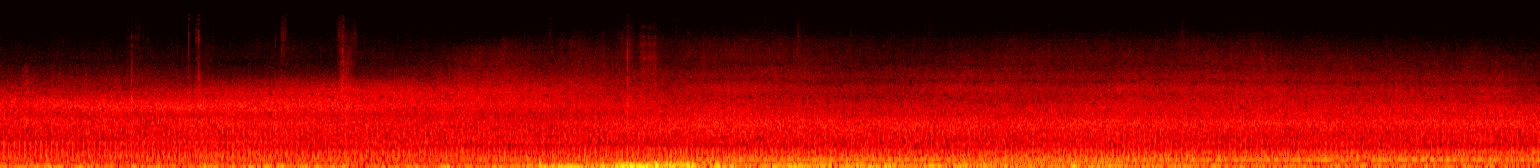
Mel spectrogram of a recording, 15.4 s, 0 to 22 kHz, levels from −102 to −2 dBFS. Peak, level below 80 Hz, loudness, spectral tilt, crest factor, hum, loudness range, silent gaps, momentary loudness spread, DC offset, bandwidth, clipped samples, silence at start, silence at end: -24 dBFS; -46 dBFS; -48 LUFS; -6.5 dB/octave; 18 dB; none; 4 LU; none; 6 LU; under 0.1%; 9.8 kHz; under 0.1%; 0 s; 0 s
